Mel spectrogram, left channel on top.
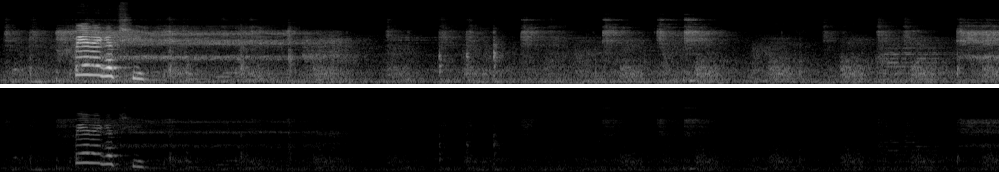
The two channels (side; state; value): right; quieter; 21.8 dB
